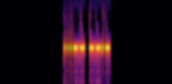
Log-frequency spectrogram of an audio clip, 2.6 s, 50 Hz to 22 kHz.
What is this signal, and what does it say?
Morse code, heard as a keyed tone, about 47 wpm, 700 Hz. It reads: 3 Q
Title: Single-Letter Single-Number 50wpm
